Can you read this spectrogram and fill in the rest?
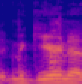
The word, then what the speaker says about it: Magearna: Uh, Magearna is what it's called now. Yeah. – I don't understand yeah. why it's called Magearna if it's spelled like this. – Oh no, that's not. It's spelled differently. This is the Japanese like transliteration. – Yeah, oh. Magiana is what a Japanese person would probably say if they tried to read Magiana.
